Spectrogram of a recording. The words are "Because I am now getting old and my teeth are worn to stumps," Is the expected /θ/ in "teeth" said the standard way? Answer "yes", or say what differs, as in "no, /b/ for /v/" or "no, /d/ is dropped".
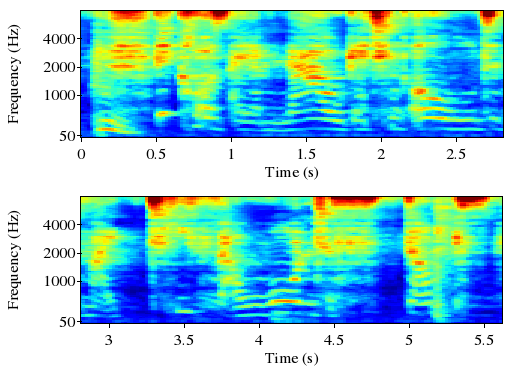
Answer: yes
